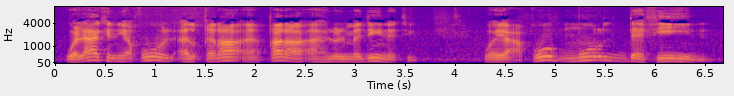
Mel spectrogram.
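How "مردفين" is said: مردفين said murdafin, with an 'a' after the d; fatha on the dal. Shown as a demonstration. Teacher showing the Medina reading, مردفين with fatha on dal. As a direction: say مردفين slowly as mur-da-fin, open vowel on the dal. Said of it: "بفتح الدال".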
